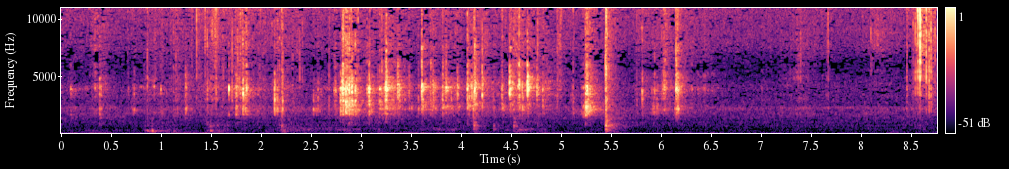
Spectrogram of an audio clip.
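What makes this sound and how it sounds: A small metal blade scrapes and carves shavings from a solid, hand-sized bar of soap held in one hand; the bar is light blue with brown spots on the outside and white inside. The sound is a quiet run of crisp, bright scraping ticks and short crackling bursts, with a few sharper snaps. It eases into a faint hiss before one last bright scrape at the end.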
